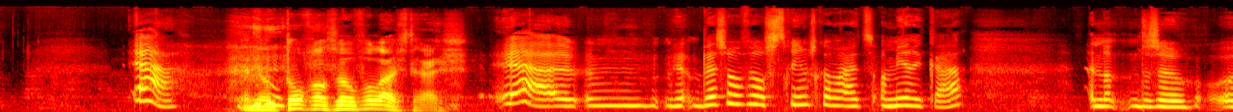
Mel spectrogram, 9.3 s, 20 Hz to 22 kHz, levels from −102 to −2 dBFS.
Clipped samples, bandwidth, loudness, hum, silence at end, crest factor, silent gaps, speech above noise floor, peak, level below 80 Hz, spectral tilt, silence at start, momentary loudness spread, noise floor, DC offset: under 0.1%; 17.5 kHz; -25 LUFS; none; 0 s; 18 dB; none; 30 dB; -8 dBFS; -62 dBFS; -5 dB/octave; 1 s; 13 LU; -55 dBFS; under 0.1%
